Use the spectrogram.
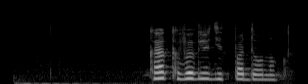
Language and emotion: Russian, neutral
